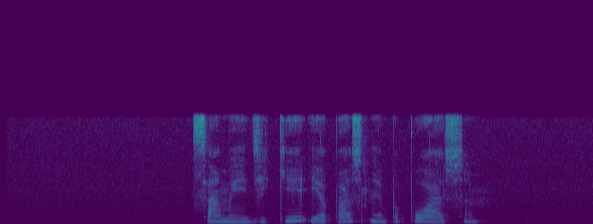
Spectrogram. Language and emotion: Russian, neutral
